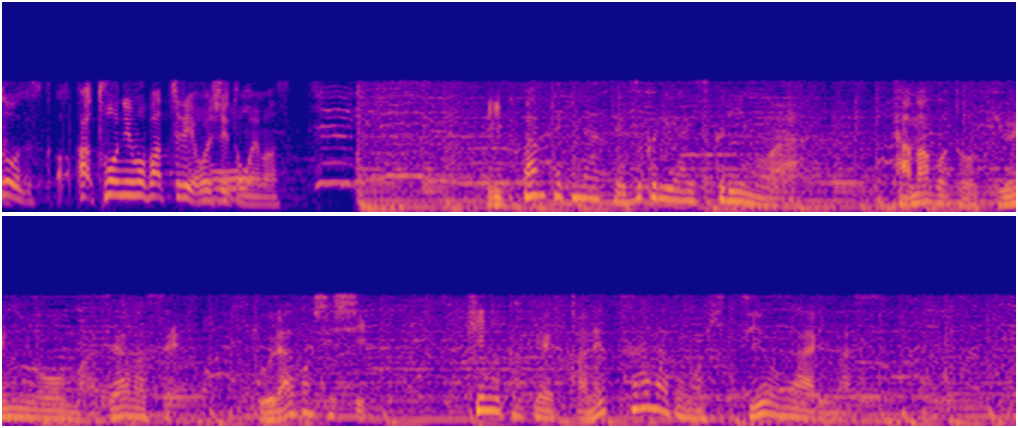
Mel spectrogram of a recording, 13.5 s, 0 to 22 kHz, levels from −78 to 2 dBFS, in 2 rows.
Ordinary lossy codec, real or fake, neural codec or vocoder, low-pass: none; real; none; 5.4 kHz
